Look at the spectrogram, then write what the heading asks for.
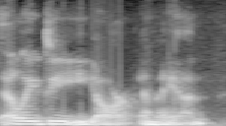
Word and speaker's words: Lederman: At MT Lederman, and it's Lederman. It sounds like David Letterman. We say it the same, but spell it differently.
